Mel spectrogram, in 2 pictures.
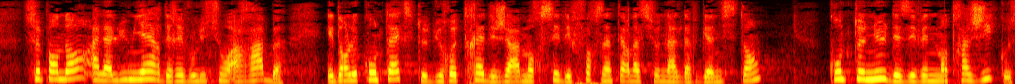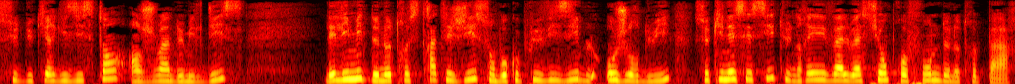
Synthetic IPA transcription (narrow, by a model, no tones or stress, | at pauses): səpɑ̃d̪ɑ̃alalymjɛʁd̪eʁevɔlysjɔ̃aʁabed̪ɑ̃ləkɔ̃t̪ɛkst̪d̪yʁət̪χɛd̪eʒaːmɔʁsed̪efɔʁszɛ̃t̪ɛʁnasjɔnald̪afɡanist̪ɑ̃ | kɔ̃t̪ːənyd̪ezevɛnmɑ̃t̪χaʒikosyd̪̚ːykʲyʁɡʲizist̪ɑ̃ɑ̃ʒɥɛ̃d̪ømild̪is | lelimit̪̚d̪ənɔt̪χəst̪χat̪eʒisɔ̃bokuplyvizibloʒuʁd̪ɥisəkʲinesesit̪ynʁeevalɥasjɔ̃pχɔfɔ̃d̪ːənɔt̪χəpa̰ːʁ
